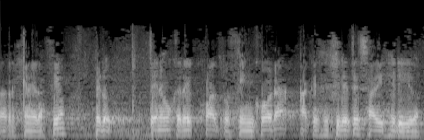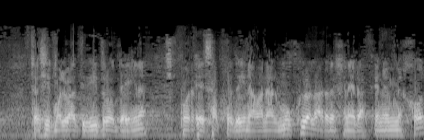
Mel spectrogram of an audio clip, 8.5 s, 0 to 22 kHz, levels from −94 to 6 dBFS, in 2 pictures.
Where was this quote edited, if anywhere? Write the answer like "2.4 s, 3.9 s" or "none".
1.7 s, 4.8 s, 5.3 s, 6.1 s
